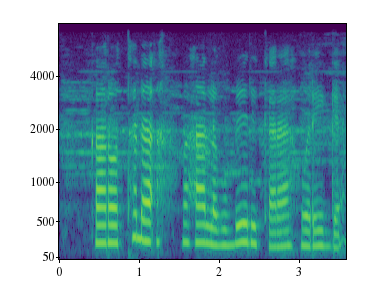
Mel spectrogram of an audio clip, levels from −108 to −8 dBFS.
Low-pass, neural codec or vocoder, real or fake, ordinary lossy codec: 7.2 kHz; none; real; none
